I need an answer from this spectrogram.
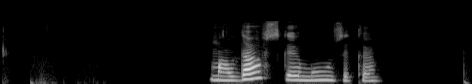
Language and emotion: Russian, neutral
